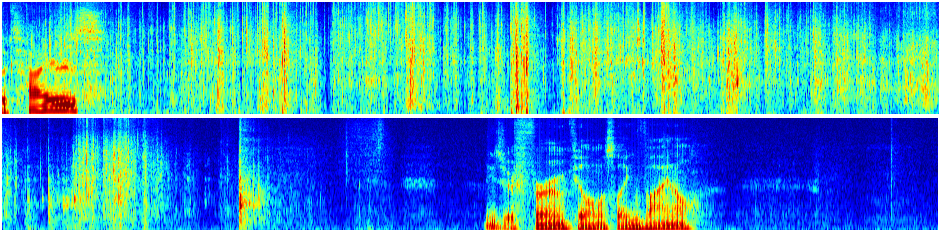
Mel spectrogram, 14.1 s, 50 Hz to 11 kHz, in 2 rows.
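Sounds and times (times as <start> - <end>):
plastic bag crinkling: 0.0 - 9.1.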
